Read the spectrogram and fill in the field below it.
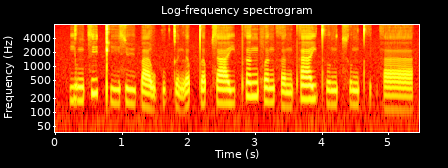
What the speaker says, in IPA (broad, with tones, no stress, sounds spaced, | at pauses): j ʊ˧ ŋ t͡s iː˥ t̚ kʰ iː˨ s yː˨ p aː˨˩ w kʷ ɐ˨ k̚ t̪ ɵ˨˩ n l ɐ˨˥ p̚ t̪ ɐ˨˥ p̚ s aː˧ j pʰ ɐ˥ ŋ f ɐ˧ ŋ h ɐ˨ ŋ pʰ aː˥ j t̪ʰ ʊ˧ ŋ t͡sʰ ʊ˧ ŋ t̪ʰ ɪ˨ k̚ h aː˨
